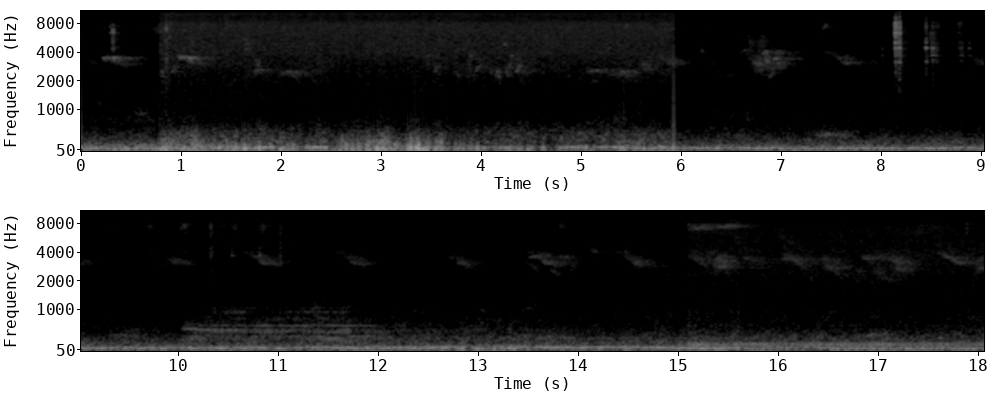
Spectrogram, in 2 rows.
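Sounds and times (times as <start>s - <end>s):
bird chirping in falling calls: 0.3s - 6.0s
low rumble: 0.8s - 6.0s.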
